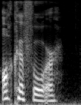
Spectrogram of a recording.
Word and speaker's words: Okafor: He plays William Okafor.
